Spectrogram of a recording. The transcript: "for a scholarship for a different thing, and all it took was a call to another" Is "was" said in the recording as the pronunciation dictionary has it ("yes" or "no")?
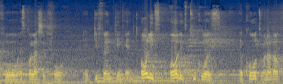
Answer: yes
